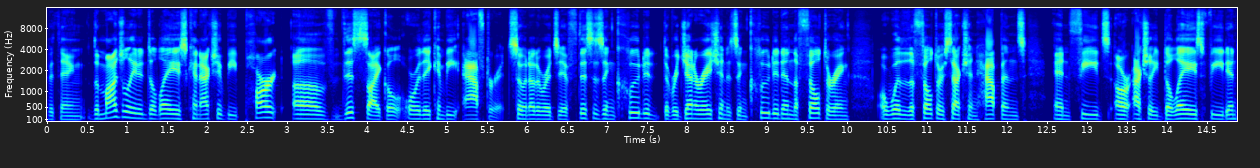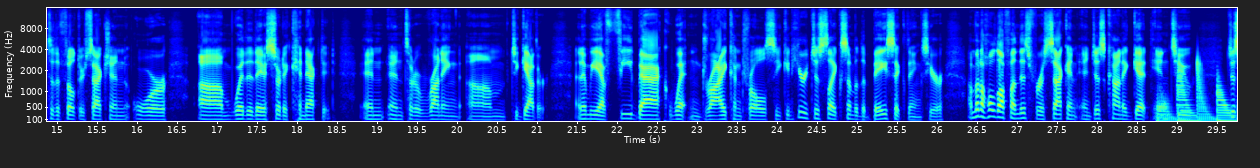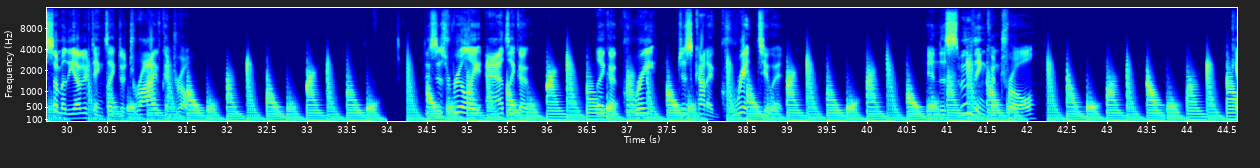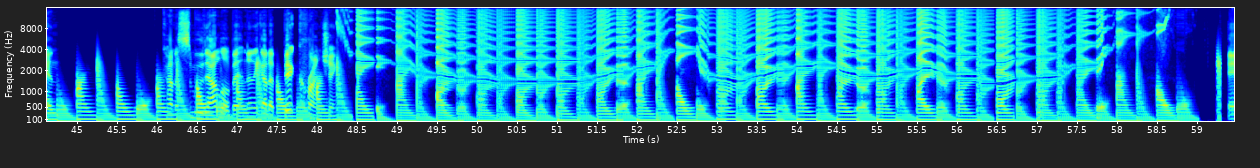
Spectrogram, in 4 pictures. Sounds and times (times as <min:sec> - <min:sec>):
Speech: 0:00.0 - 0:31.6, 0:34.5 - 0:35.9, 0:36.6 - 0:39.0, 0:40.8 - 0:42.2, 0:44.6 - 0:44.8, 0:46.1 - 0:48.4
Music: 0:28.8 - 0:59.4.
